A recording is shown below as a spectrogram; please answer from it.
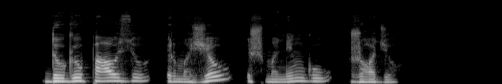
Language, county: Lithuanian, Alytus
